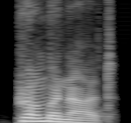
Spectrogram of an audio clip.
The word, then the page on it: promenade: Indian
